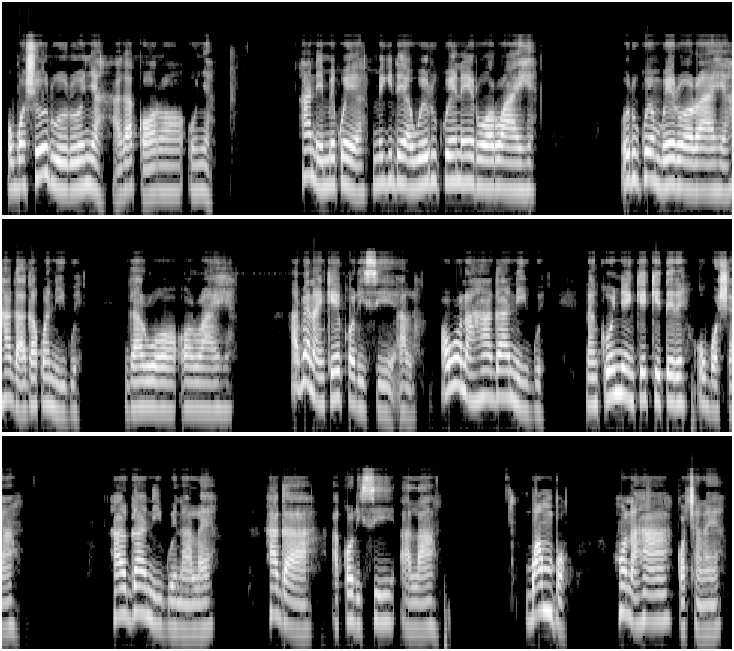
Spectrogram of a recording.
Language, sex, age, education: Igbo, male, 30-45, tertiary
